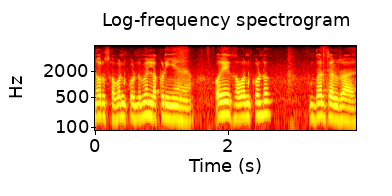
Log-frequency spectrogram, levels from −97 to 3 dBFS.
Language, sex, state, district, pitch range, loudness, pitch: Hindi, female, Haryana, Rohtak, 160-185 Hz, -17 LUFS, 175 Hz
